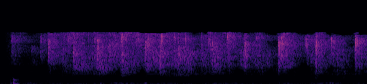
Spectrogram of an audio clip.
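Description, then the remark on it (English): An audience claps together, a dense, steady patter of many hands filling the room for several seconds with no voices on top. “I thought you clap.”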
